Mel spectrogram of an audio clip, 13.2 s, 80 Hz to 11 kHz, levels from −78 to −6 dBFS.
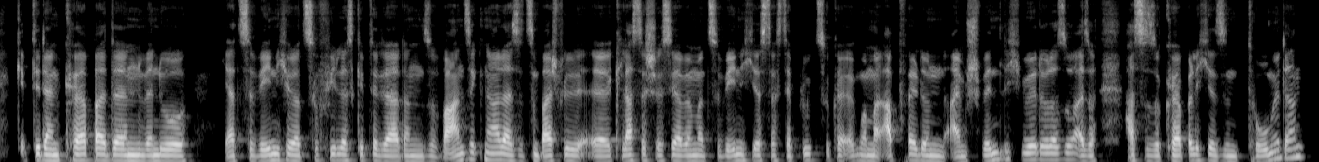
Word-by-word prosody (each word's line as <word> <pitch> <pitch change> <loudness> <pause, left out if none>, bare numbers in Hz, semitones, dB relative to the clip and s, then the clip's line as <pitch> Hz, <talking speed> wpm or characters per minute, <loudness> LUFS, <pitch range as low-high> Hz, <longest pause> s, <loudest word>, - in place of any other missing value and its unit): Gibt - - -8
dir 130 - +4
dein 115 -2 +3
Körper 125 -1 +4
denn, 115 -1 +3
wenn 115 0 +2
du, 110 -1 +2 0.3
ja, 105 - 0
zu 105 +1 +1
wenig 120 +3 +1
oder 115 -2 +2
zu 120 +1 +3
viel 125 +1 -4
isst 120 0 0
gibt 125 - -7
dir 120 - -1
da 105 -1 +3
dann 110 -1 -3
so 105 -1 -7
Warnsignale? 130 +7 +2
Also 110 -2 +1
zum 115 +2 -2
Beispiel, 110 +2 +1
äh, 105 0 +1
klassisch 115 +2 0
ist 110 +1 +2
ja, 110 -2 +2
wenn 110 0 -1
man 110 -1 -3
zu 105 -1 +1
wenig 115 +2 -2
ist, 115 0 +3
dass 115 +1 -5
der 110 - -3
Blutzucker 125 +1 -5
irgendwann 110 +1 -4
mal 105 - 0
abfällt 120 -1 -1
und 110 -3 -1
einem 100 0 -2
schwindlig 135 +6 -3
wird 135 0 +1
oder 135 0 +1
so. 135 +1 -3
Also, 110 -1 -1 0.3
hast - - +4
du - - -2
so 110 0 -2
körperliche 120 +1 0
Symptome 110 +6 -4
dann? 190 +2 -4
115 Hz, 230 wpm, -24 LUFS, 110-125 Hz, 0.3 s, dir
